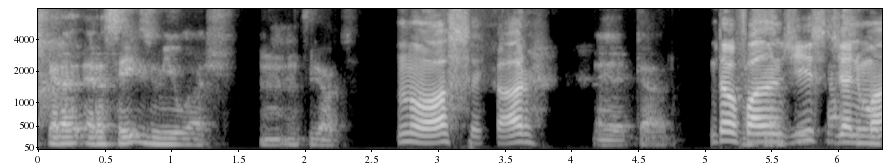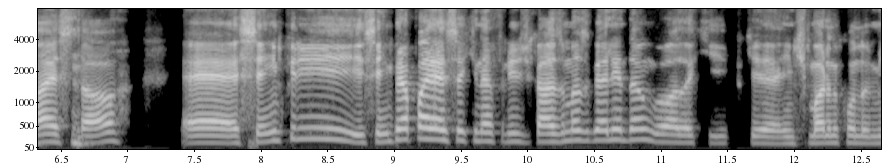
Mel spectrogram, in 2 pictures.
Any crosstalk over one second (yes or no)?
yes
